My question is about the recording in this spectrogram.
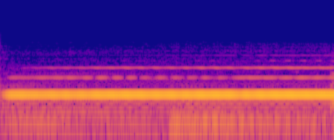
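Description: A saxophone enters on one long held note, very steady, over soft piano underneath; the piano moves to a new low chord about halfway through.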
